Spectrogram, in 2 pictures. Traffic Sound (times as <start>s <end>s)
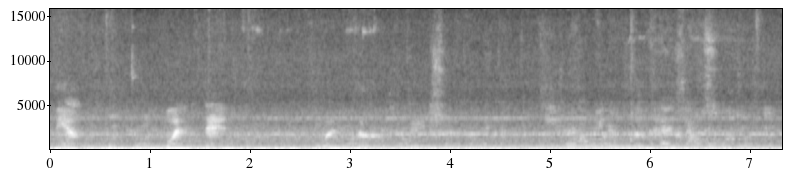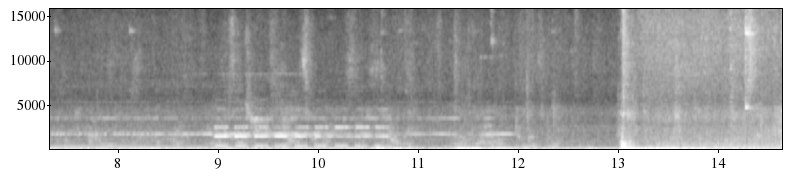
13.0s 14.6s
